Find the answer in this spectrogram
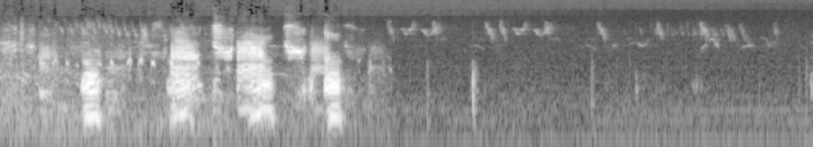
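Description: A loud commotion of animal squeals and shouting, with pigs among the animals, for about five seconds. Then it falls quiet, leaving small birds chirping and a few faint snaps.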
